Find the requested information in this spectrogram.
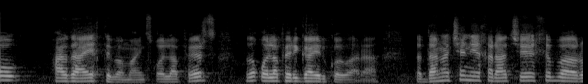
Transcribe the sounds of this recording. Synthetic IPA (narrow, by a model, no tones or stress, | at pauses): ɔ | pʰaɾd̪aːɛχd̪ɛbamaint̪sʰʼqʼwɛlapʰɛɾsɔd̪aqʼwɛlapʰɛɾiɡaiɾkʼwɛva̰ɾa̰d̪̥ad̪anat͡ʃʰɛniɛχaɾat̪ʰʃɛːχɛbaɾ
